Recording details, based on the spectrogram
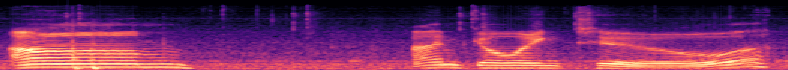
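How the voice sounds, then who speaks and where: A man's voice: on the high side, drawn-out words, bright, forceful tone, slight background noise. A man playing in a tabletop game, hesitantly stating actions and asking curious rules questions. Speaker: player. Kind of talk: casual tabletop play.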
